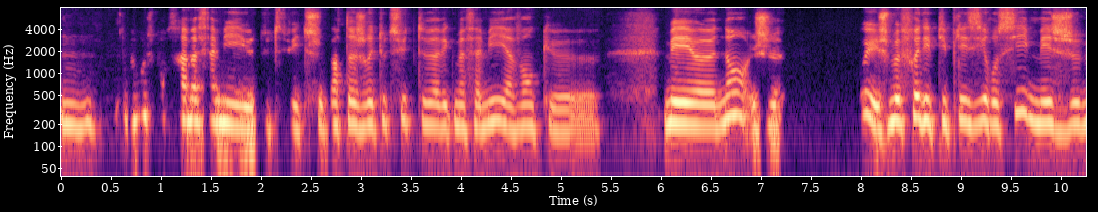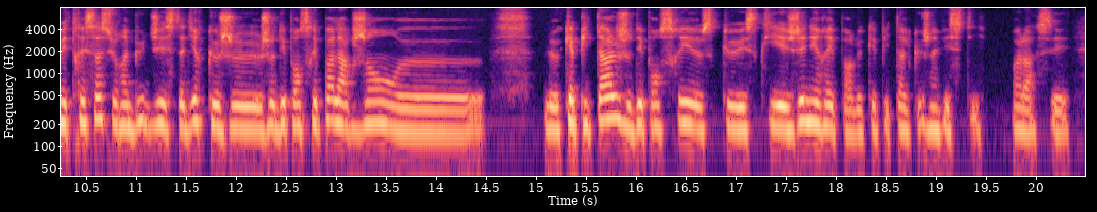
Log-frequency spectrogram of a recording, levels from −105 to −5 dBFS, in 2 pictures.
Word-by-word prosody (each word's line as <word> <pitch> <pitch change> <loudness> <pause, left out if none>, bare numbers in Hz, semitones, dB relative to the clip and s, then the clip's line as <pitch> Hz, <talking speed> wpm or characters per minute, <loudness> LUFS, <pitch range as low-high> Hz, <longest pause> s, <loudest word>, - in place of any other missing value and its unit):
Mmh 200 - +1 0.2
mh. 190 - -6 0.3
Bah 220 -1 -4
moi 260 - 0
je 260 - -15
penserais 235 -1 -3
à - - +2
ma 220 -1 +5
famille, 205 -5 +4
heu, - - +2
tout 180 - -15
de 165 - -8
suite, 180 -1 -6
je 190 - -1
partagerais 195 +1 0
tout 210 +4 -7
de - - -13
suite, 220 -2 -5
heu, 195 -1 0
avec 185 0 -2
ma 185 -2 -1
famille 190 +4 -1
avant 180 +1 -3
que 165 -3 -7 0.7
mais 200 0 +10
heu, 185 -1 +4
non 250 +6 +2
je 185 +1 +1 0.9
oui 235 -10 +5
je 180 +4 +3
me 225 - +9
ferais 245 +4 +5
des 225 0 +6
petits 210 +1 -2
plaisirs 215 +1 +1
aussi, 225 +10 +1
mais 205 -2 +4
je 175 +1 +2
mettrais 195 +1 -1
ça 235 +4 +1
sur 200 -5 -3
un 185 - -2
budget, 200 +1 -3
c'est-à-dire 190 +3 -2
que 190 - -1
je 175 0 0
je 180 +3 0
dépenserais 190 +1 -3
pas 220 +4 -4
l'argent, 190 0 -2
heu, 155 -1 -5 0.6
le 175 -1 -2
capital 220 +4 +1
je 195 -6 -1
dépenserais, 190 +2 -2
heu, - - -3
ce 170 - 0
que 175 -2 -3
ce 170 - -2
qui 185 -2 -1
est - - +2
généré 190 0 0
par 160 -2 -11
le 155 - -7
capital 170 0 -9
que 185 - -14
j'investis. 170 -1 -6 0.3
Voilà, 165 -3 -6
c'est 155 -1 -8
190 Hz, 200 wpm, -19 LUFS, 175-205 Hz, 0.9 s, mais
